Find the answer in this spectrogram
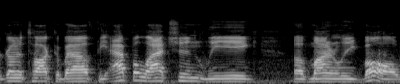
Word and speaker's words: Appalachian: I don't know where everybody else in the world gets Appalachian at, but it's Appalachian. That's the way it's pronounced.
